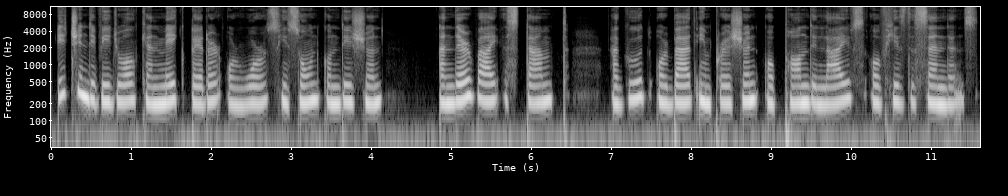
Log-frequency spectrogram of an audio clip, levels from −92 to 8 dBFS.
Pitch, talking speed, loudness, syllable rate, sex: 220 Hz, 125 wpm, -15 LUFS, 4.0 syllables/s, female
